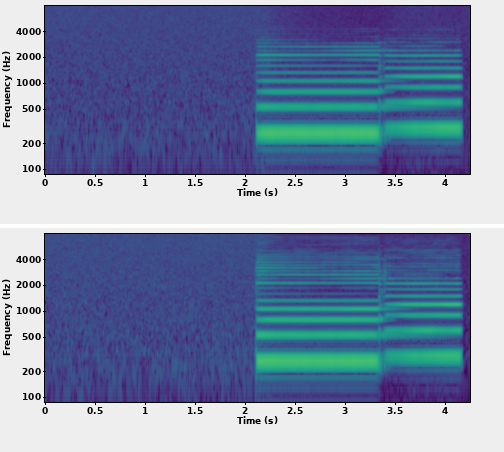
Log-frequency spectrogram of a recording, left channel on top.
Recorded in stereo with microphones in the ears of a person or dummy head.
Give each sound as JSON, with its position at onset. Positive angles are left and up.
{"t": 2.1, "sound": "a violin", "side_deg": -85}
